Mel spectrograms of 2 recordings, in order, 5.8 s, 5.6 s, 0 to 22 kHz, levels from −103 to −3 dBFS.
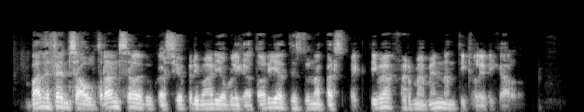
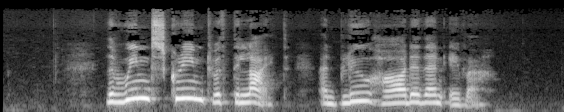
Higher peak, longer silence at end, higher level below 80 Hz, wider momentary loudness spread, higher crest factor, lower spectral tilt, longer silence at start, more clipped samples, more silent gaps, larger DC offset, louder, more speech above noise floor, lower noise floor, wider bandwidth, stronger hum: about the same, -2 dBFS vs -2 dBFS; about the same, 0.7 s vs 0.8 s; first, -50 dBFS vs -58 dBFS; second, 9 LU vs 15 LU; about the same, 18 dB vs 16 dB; first, -5 dB/octave vs -3.5 dB/octave; second, 0.3 s vs 1.05 s; neither; neither; neither; second, -18 LUFS vs -15 LUFS; first, 60 dB vs 46 dB; first, -78 dBFS vs -60 dBFS; second, 8 kHz vs 16 kHz; neither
